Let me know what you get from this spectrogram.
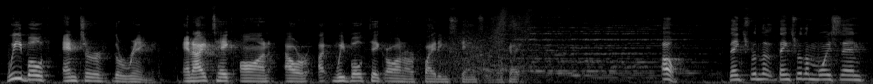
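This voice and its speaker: A man streaming as a VTuber, joking and trash-talking with over-the-top, profane bragging, his voice a little hoarse. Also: fairly high pitch, sharp tone. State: slightly hoarse. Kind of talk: comedic livestream banter.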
